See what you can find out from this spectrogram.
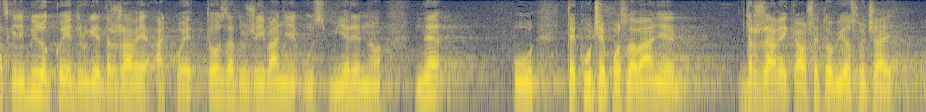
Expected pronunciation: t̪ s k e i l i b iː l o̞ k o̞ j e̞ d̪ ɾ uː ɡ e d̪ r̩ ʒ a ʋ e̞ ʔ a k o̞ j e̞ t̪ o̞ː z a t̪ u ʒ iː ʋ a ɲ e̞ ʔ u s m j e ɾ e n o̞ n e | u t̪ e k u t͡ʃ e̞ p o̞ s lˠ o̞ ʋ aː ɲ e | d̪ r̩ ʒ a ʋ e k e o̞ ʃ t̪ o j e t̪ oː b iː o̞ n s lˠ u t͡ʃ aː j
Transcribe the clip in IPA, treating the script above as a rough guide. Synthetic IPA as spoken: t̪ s k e i l i b iː l o̞ k o̞ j e̞ d̪ ɾ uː ɡ e d̪ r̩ ʒ a ʋ e̞ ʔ a k o̞ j e̞ t̪ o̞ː z a d̪ u ʒ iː ʋ a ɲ e̞ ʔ u s m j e ɾ e n o̞ n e | u t̪ e k u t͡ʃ e̞ p o̞ s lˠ o̞ ʋ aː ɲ e | d̪ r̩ ʒ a ʋ e k a o̞ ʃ t̪ o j e t̪ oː b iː o̞ s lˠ u t͡ʃ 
